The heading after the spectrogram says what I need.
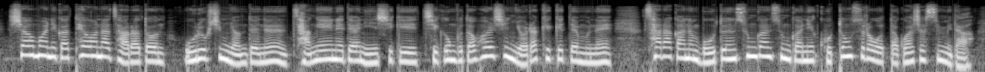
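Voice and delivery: ordinary delivery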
